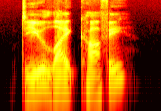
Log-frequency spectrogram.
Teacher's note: Voice goes up on coffee.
